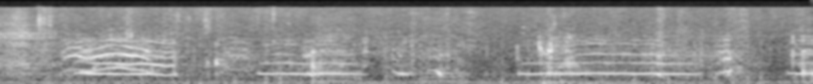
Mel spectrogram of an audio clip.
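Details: Goldendoodle whining while the mother dog Sandy gives birth to seven puppies indoors; steady mid-pitched whines, each held about half a second to a second, repeated three times with short pauses, with faint soft human voices.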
